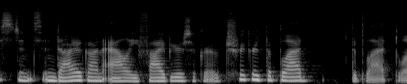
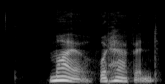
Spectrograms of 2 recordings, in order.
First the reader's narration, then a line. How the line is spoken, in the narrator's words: James bellowed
